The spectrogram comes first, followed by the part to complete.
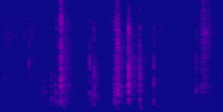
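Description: Plastic packet of suction hooks crinkling and crackling as it is pulled open by hand, in a quick run of short crackles.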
